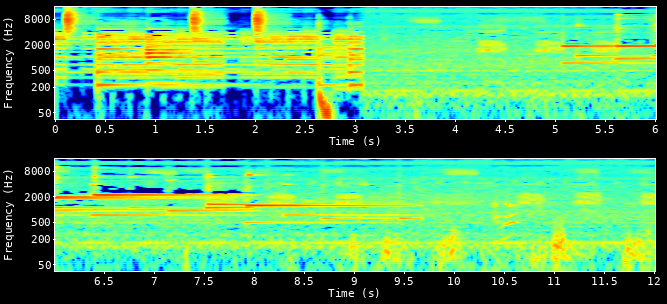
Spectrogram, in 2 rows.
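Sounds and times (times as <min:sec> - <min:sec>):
phone ringtone chime melody: 0:05.0 - 0:09.7
faint bird-like calls: 0:08.5 - 0:12.0.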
